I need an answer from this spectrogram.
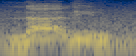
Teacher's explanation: Jadi ujung tepi lidah sampai ke ujung lidah menempel di langit-langit atas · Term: huruf lam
